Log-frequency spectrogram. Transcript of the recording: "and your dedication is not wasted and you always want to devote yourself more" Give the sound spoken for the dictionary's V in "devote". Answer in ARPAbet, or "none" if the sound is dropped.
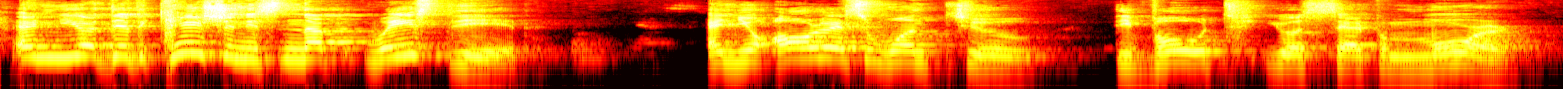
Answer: V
